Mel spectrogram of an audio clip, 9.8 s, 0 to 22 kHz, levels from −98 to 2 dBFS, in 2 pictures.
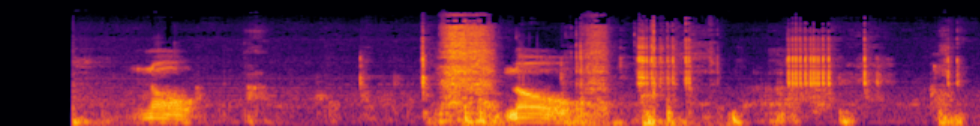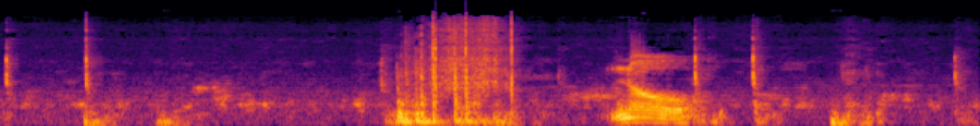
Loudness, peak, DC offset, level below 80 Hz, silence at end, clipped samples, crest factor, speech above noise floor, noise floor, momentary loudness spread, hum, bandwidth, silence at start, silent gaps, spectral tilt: -18 LUFS; 0 dBFS; under 0.1%; -38 dBFS; 0.05 s; under 0.1%; 20 dB; 26 dB; -41 dBFS; 23 LU; none; 15.5 kHz; 0.35 s; none; -4 dB/octave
